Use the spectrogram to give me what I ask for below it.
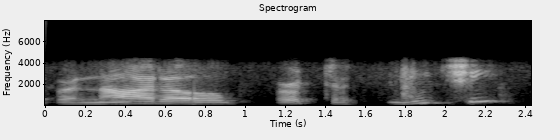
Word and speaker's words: Bernardo Bertolucci: Last Tango in Paris, director Bernardo Bertolucci.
